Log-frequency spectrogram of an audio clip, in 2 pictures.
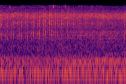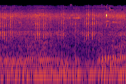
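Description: Quad bike (ATV) engine running at low revs close to the microphone, with the camera quad moving slowly. About four seconds in, the engine note sags briefly, then rises as it is revved.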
